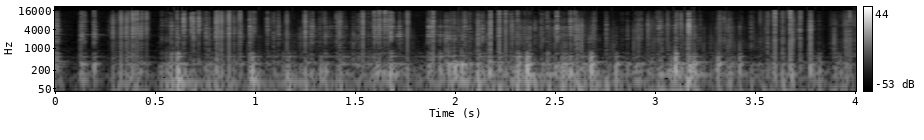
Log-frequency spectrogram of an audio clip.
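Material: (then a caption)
Steel mesh. Long acrylic nails scratch a hollow steel mesh microphone grille up close, producing a steady stream of dense scratchy crackles over a heavy low, boomy rumble. Faint sounds that may be speech come through beneath the scratching.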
